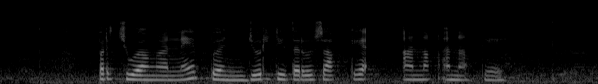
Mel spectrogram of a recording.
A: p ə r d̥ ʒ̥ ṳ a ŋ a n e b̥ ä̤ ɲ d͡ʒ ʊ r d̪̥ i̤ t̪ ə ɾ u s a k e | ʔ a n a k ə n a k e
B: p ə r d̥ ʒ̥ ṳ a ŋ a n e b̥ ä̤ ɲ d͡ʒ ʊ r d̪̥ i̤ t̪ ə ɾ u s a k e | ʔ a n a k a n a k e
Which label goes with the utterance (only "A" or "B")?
B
